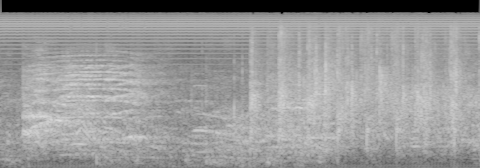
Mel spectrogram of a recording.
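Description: Voices calling out on an open football pitch, starting suddenly just after the start, followed from about halfway by a run of short, sharp knocks.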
